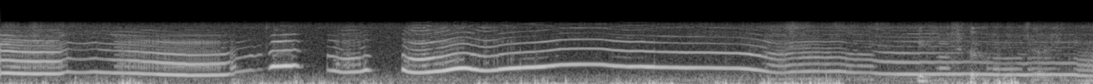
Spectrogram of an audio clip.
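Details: French Bulldog named Romeo howling in one long, wavering tone that dips, rises and swells, briefly breaking into short yelps before settling into a steady, slowly falling drawn-out note.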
